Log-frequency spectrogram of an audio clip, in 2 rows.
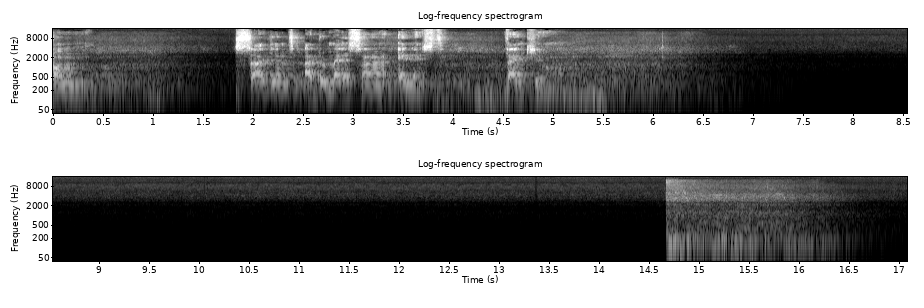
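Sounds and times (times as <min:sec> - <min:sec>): low hum: 0:00.0 - 0:07.4, 0:14.7 - 0:17.0
faint steady hiss: 0:00.0 - 0:17.0.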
